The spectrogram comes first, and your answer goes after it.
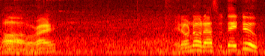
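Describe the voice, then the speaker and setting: Filming a family outing on her handheld phone from behind the camera, a woman vlogger chats casually and excitedly cheers on the kids. Her voice is fairly low and slow. The phone audio is noisy, catching crowd chatter and ride noise in a large, busy indoor shopping mall.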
